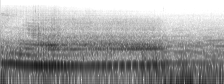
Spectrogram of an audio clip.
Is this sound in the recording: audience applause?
no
